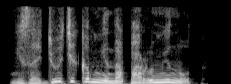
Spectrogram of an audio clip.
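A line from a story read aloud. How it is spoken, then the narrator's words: Muffled, mysterious voice. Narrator (Russian): произнес Йонас приглушенным таинственным голосом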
